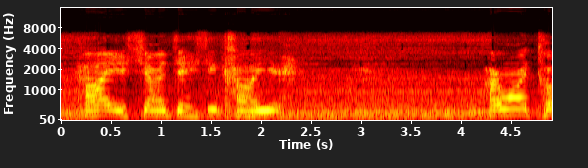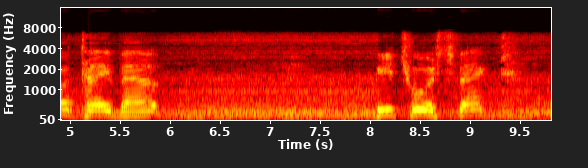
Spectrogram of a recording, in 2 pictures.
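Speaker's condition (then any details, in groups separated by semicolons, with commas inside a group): Cerebellar ataxia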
